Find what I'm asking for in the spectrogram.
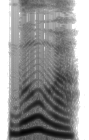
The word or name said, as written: ಕೋವ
